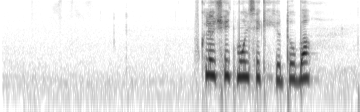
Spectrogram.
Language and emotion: Russian, neutral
